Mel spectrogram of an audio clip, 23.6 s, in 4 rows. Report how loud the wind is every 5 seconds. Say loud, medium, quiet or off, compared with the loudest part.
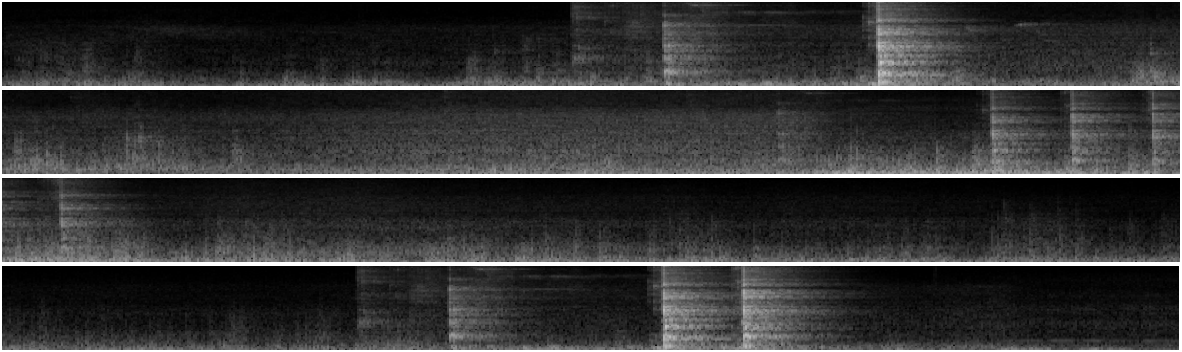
medium, loud, loud, medium, quiet.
